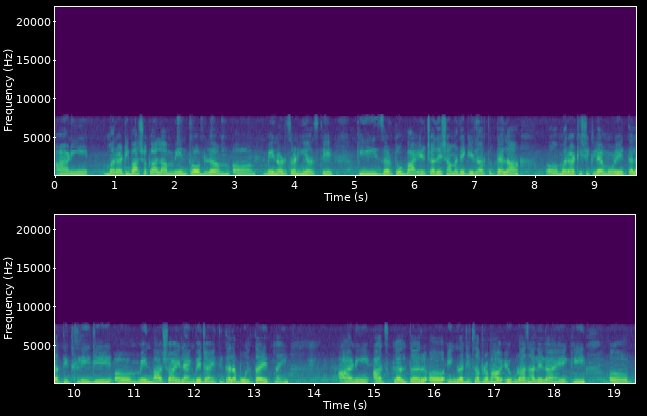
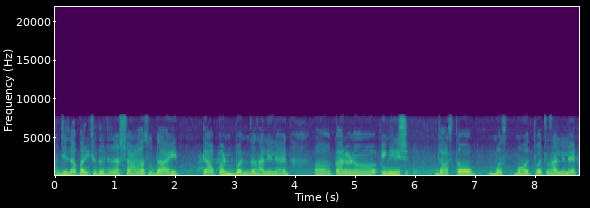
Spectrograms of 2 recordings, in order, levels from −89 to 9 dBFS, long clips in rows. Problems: constant background noise, background conversations at intervals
